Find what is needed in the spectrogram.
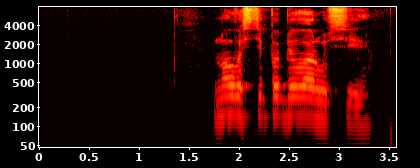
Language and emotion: Russian, neutral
